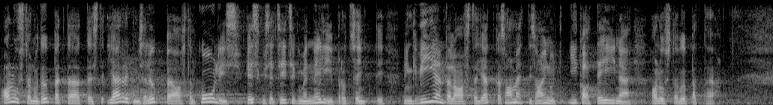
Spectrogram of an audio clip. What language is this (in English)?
Estonian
